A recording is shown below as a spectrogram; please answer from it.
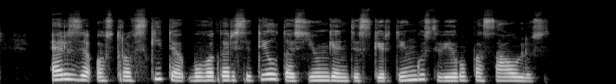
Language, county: Lithuanian, Šiauliai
